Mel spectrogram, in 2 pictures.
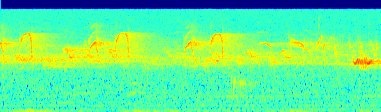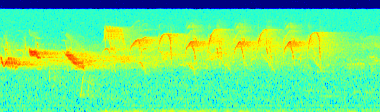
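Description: Small songbirds chirping in a quick run of short, high, arching notes, loudest about halfway through.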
